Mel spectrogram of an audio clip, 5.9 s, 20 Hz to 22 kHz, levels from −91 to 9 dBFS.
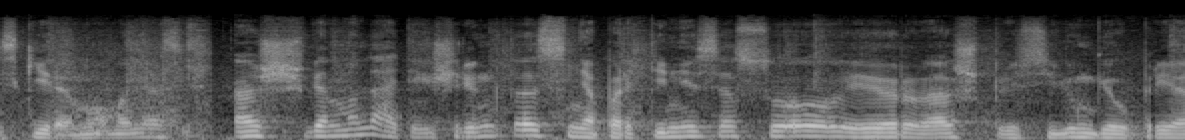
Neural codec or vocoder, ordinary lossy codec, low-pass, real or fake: vocoder, 44.1 kHz, 128 mel bands, Pupu-Vocoder; MP3, 96 kbps; 14.4 kHz; fake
